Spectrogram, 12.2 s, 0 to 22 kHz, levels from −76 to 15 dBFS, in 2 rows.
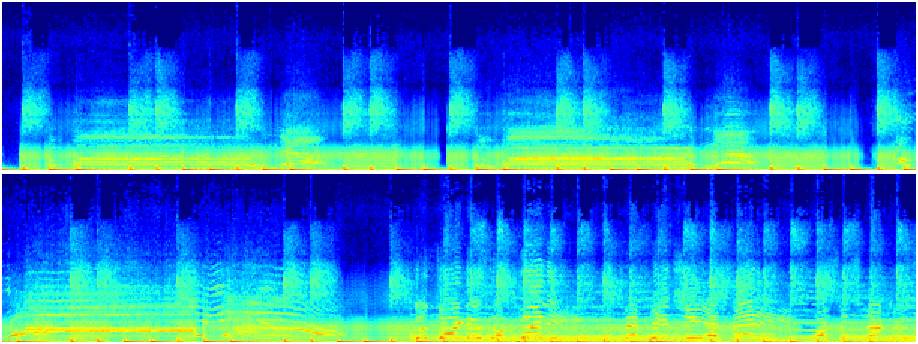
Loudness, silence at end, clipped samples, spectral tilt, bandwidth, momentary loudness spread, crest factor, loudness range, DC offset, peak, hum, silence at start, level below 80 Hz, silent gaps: -10 LUFS; 0 s; 0.9%; -5.5 dB/octave; 16 kHz; 3 LU; 8 dB; 1 LU; under 0.1%; 0 dBFS; none; 0 s; -12 dBFS; none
